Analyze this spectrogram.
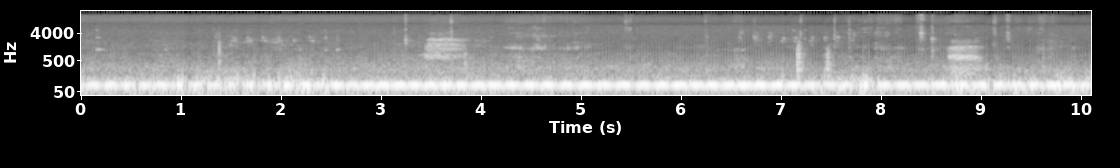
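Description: Men slurp soup from bowls.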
